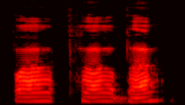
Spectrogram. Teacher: ठीक है, तो देखो प फ भ हमारे होंठ से है ना, होंठ से हो रहे हैं, आप बोल के देख सकते हैं प फ भ होंठ से चिपक रही, फिर खुल रही है होंठ से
